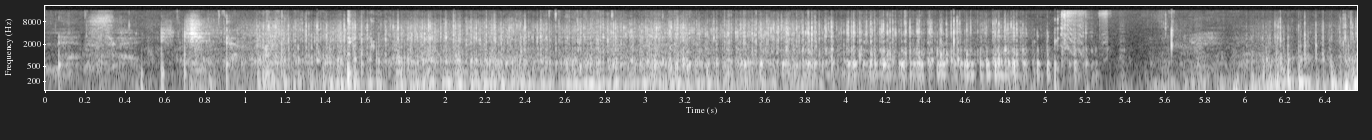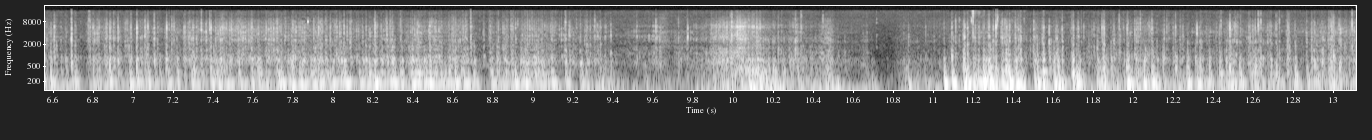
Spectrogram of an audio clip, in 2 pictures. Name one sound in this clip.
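A rubber glove rubs and scratches against a microphone close up.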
